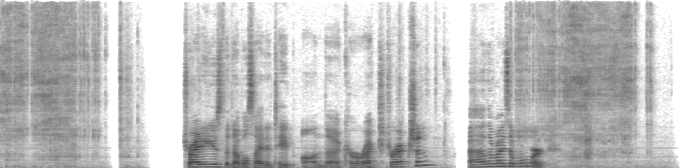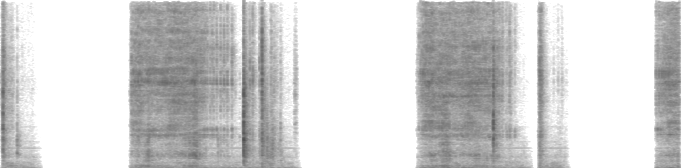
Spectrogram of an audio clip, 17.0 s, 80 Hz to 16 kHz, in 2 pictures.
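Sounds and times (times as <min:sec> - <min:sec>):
paper rustling and crackling: 0:11.6 - 0:12.2.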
